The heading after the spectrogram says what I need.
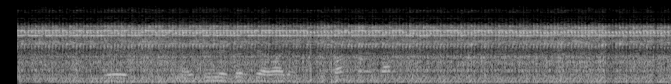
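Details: Engine at quiet idle with a steady, high-pitched hiss-like whine from the alternator, which also shows marks where something is catching inside. Alternator internal rubbing noise.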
